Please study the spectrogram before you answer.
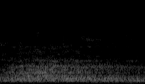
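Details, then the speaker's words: Driver's-side wheel, brakes disconnected, rotor spun by hand: rough, gravelly rumble instead of a quiet spin, unlike the silent other side, indicating a bad wheel bearing. "you hear that me too that sound indicates the wheel bearing"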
